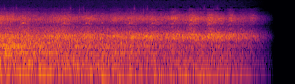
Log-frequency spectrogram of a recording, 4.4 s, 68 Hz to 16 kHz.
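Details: Over 1500 American and Fish Crows waking in a winter communal overnight roost by the Merrimack River, Lawrence, Massachusetts, before sunrise and dawn dispersal; a dense, continuous wall of overlapping harsh caws, steady throughout, then cutting off abruptly near the end.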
